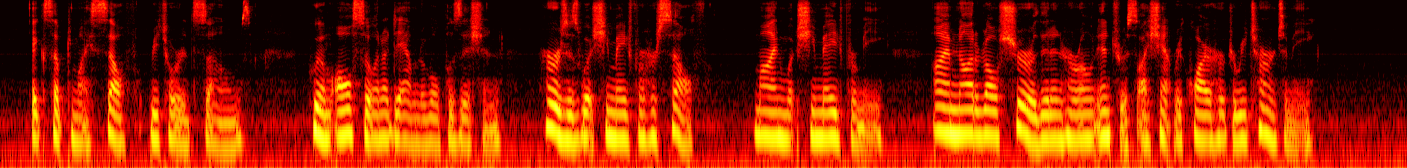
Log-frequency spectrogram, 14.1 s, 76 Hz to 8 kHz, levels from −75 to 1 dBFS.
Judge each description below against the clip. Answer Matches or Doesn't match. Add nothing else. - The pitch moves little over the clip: Matches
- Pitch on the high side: Doesn't match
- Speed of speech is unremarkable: Matches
